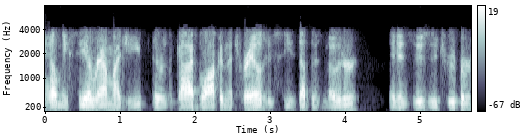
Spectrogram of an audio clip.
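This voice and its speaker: Speaking at a fairly quick pace with a medium pitch, a man with an American accent keeps a monotone, flat intonation while his loudness takes big swings. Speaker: caller, Jeep owner. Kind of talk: call-in chat. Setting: phone call.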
